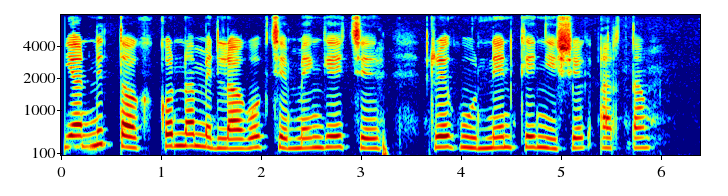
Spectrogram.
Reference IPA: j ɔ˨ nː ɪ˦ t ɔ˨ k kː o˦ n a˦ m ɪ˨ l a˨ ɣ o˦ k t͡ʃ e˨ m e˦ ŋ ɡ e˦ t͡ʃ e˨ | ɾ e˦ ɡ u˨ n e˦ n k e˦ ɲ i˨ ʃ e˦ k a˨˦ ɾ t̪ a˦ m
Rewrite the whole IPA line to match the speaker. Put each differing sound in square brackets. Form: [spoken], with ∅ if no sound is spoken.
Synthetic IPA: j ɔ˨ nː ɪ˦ t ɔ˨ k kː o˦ n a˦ m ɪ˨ l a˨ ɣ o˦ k t͡ʃ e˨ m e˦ ŋ ɡ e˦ t͡ʃ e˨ | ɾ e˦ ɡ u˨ n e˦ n k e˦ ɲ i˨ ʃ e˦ k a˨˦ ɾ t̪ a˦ m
